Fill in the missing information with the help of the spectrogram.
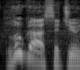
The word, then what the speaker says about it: Lou Gossett Jr.: I might be saying his name wrong, Luis Gossett Jr. – Lou Gossett Jr., yes.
